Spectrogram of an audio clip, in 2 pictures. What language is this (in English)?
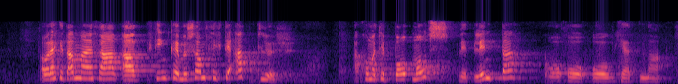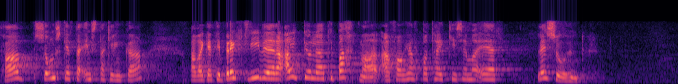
Icelandic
